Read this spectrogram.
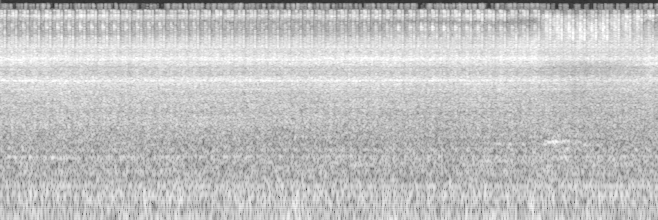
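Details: Ford Expedition idles with an uneven stumble about three times a second under a steady hiss; misfire, cause not yet known.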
